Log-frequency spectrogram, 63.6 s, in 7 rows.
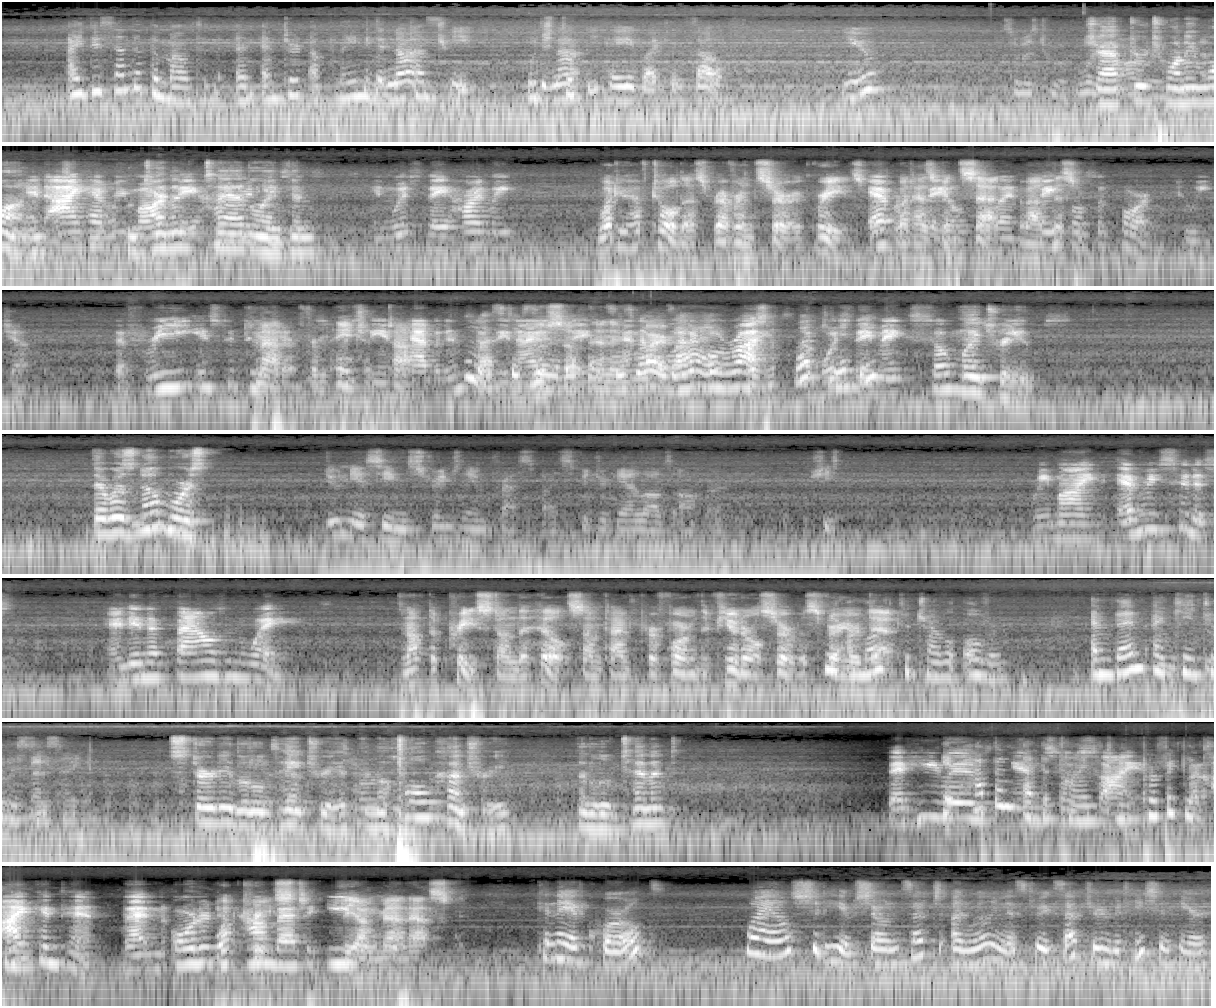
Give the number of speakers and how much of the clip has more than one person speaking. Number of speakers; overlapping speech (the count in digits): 6, about 32%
